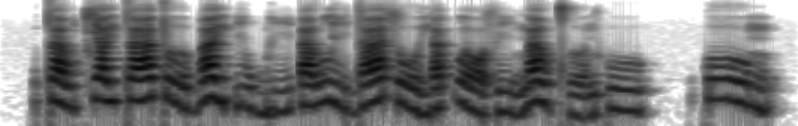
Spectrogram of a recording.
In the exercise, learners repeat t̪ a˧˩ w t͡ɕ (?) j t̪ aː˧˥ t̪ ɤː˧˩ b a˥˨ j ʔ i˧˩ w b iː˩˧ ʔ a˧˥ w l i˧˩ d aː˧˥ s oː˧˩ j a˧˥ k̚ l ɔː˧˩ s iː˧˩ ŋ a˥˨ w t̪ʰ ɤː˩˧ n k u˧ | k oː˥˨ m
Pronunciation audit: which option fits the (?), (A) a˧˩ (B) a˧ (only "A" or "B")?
B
